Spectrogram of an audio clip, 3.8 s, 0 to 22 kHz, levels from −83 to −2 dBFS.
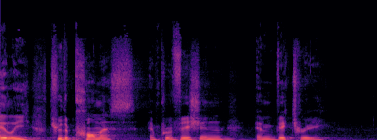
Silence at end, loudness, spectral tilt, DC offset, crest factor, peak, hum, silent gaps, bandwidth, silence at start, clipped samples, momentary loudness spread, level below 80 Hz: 0.5 s; -36 LUFS; -5.5 dB/octave; under 0.1%; 20 dB; -14 dBFS; none; none; 19 kHz; 0 s; under 0.1%; 9 LU; -66 dBFS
